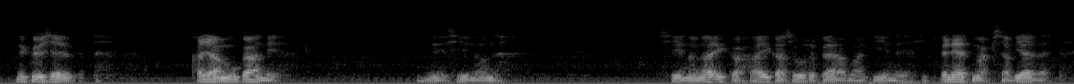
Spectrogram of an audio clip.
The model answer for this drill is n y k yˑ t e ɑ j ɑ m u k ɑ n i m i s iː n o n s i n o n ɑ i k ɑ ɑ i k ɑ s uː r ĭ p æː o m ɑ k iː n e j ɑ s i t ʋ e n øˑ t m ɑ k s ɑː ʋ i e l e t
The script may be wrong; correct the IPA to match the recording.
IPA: n y k yˑ s e ɑ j ɑ m u k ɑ n i n i s iː n o n s iː n o n ɑ i k ɑ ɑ i k ɑ s uː r ĭ p æː o m ɑ k iː n e j ɑ s i t ʋ e n eˑ t m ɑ k s ɑ ʋ i æ l e t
